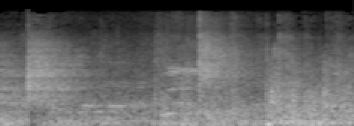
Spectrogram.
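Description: Thuds of boxing-glove punches and boxers' footwork on the ring canvas, a few sharp impacts against a background of spectators shouting and talking.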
